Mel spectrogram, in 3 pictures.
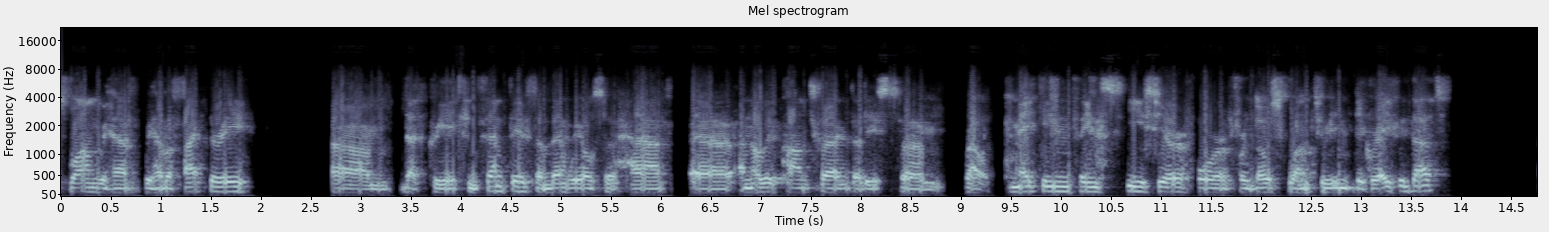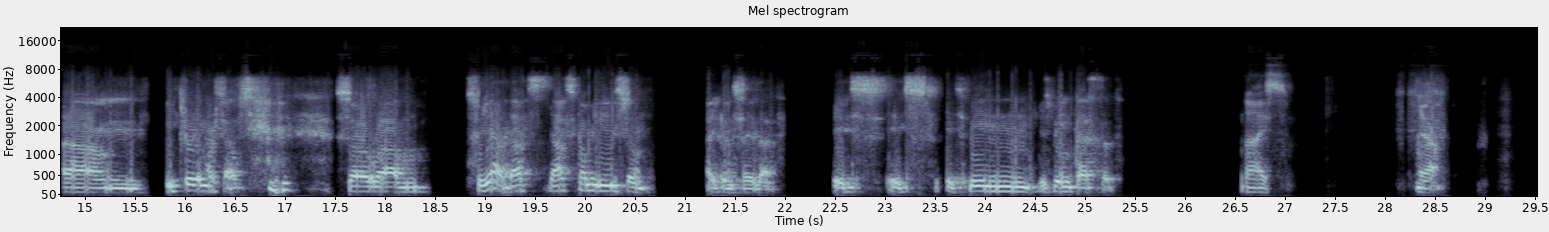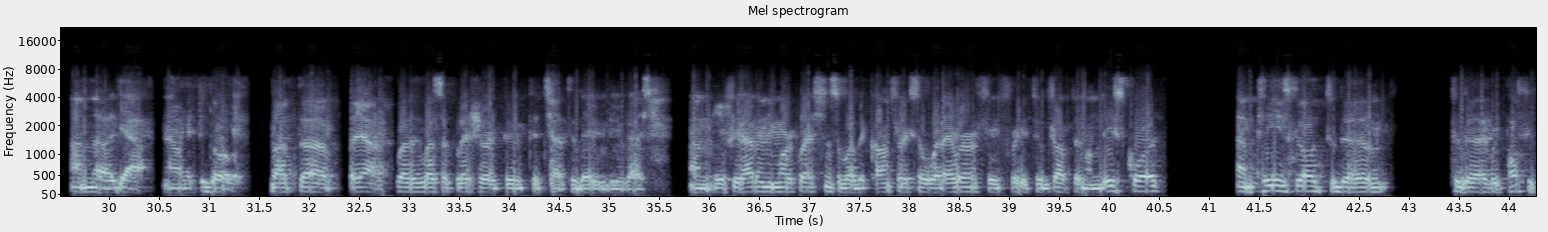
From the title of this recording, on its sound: White Whale Community Call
